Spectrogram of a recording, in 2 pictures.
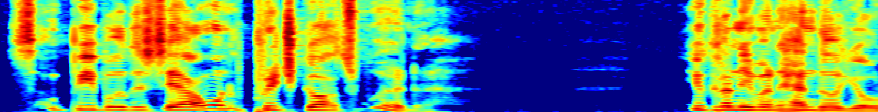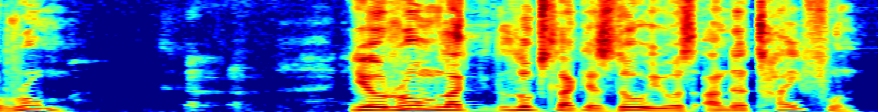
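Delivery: usual speaking voice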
